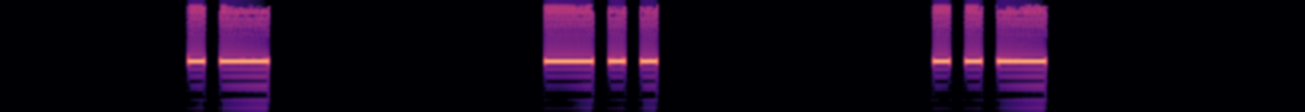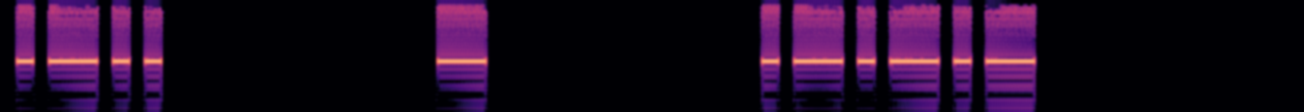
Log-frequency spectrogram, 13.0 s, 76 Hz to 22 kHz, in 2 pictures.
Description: Morse code, heard as a keyed tone, about 15 wpm, spaced as for 5 wpm, 1000 Hz. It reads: ADULT.
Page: New quotes every day in morse code at 5 Words per minute.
